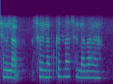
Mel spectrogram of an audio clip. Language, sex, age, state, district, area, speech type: Bodo, female, 18-30, Assam, Kokrajhar, rural, conversation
